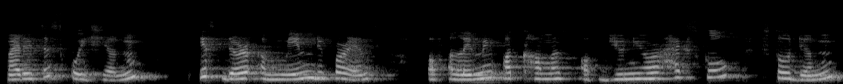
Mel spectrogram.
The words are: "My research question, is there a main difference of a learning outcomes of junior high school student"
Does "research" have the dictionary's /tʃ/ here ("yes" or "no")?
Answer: no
